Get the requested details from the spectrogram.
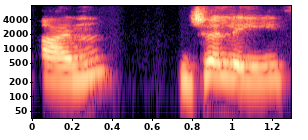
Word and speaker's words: Anjali: Coming back to how do I pronounce my name? It's like Anjali.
